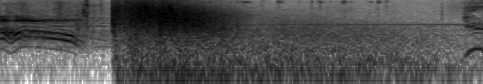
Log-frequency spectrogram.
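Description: A loud explosion in Red Dead Redemption bursts suddenly after a brief voice, then rumbles on with a long, heavy decaying roar and debris noise. A voice is heard at the start and briefly again at the end.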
